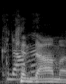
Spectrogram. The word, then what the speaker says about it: Kendama: Kendama. Kendama.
